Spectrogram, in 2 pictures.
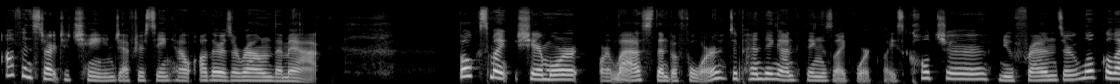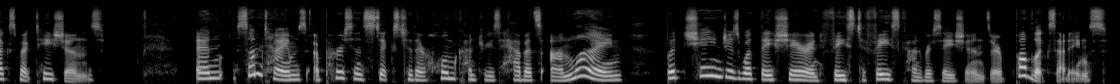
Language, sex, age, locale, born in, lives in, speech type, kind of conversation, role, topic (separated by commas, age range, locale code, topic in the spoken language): English, female, 45-49, en-US, United States, United States, read, expert-assistant, expert, How do various societies approach the concept of privacy and transparency?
